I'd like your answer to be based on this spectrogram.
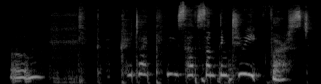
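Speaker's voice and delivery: timid asking. Acted. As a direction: ask shyly, afraid of no. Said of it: "he asked".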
